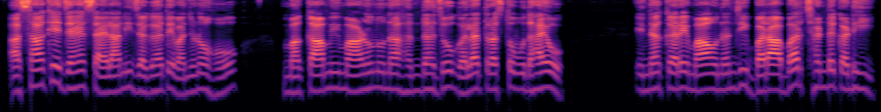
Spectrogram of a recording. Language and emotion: Sindhi, angry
